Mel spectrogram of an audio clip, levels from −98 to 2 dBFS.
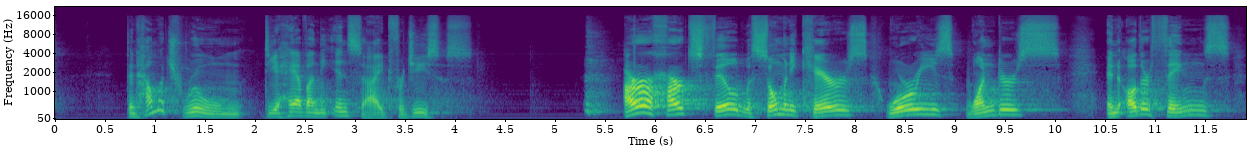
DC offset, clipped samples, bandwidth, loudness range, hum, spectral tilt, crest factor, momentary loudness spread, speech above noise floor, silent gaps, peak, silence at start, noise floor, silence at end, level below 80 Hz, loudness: under 0.1%; under 0.1%; 16 kHz; 11 LU; none; -4.5 dB/octave; 20 dB; 17 LU; 56 dB; none; 0 dBFS; 0.75 s; -76 dBFS; 0.2 s; -64 dBFS; -20 LUFS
